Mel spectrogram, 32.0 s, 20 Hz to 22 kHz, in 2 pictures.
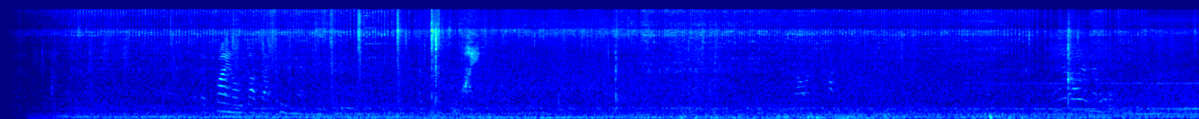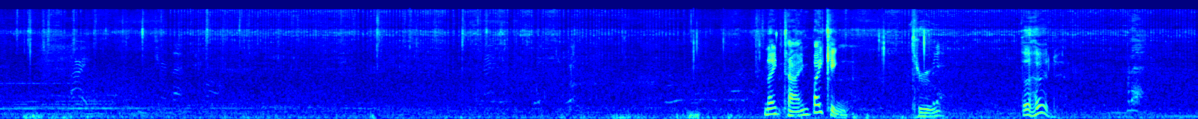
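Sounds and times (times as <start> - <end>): bicycle tyres rolling on pavement: 0.2 - 31.9
wind rumble on microphone: 16.3 - 17.0, 24.2 - 26.1.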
